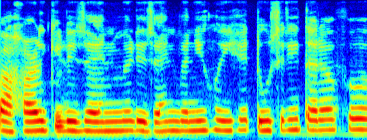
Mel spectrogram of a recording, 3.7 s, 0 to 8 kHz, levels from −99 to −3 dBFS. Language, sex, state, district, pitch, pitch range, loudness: Hindi, female, Bihar, Katihar, 205 Hz, 200-215 Hz, -17 LUFS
